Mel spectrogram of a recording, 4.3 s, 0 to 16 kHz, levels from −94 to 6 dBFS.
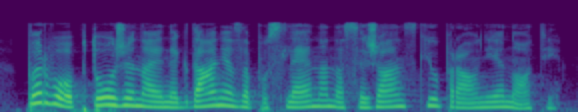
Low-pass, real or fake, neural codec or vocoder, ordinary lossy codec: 7.2 kHz; real; none; none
